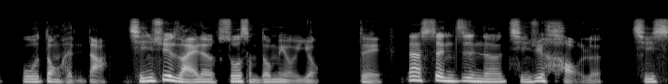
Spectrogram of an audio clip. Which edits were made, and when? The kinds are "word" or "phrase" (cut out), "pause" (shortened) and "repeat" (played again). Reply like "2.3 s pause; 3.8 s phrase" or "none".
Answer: 1.1 s pause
